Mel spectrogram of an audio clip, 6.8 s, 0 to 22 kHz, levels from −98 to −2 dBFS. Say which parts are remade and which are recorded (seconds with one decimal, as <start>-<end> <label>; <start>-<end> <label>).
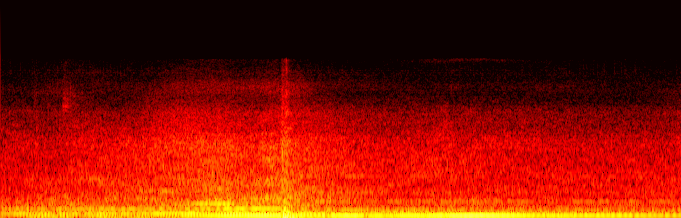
0.0-1.8 remade; 1.8-3.0 recorded; 3.0-5.6 remade; 5.6-6.8 recorded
